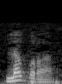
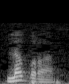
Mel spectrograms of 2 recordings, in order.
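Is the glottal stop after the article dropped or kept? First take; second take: dropped; dropped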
